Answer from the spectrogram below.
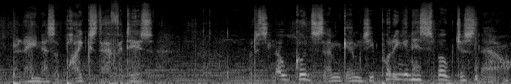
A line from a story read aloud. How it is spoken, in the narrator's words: Sam, who had been watching his master with great concern, muttered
